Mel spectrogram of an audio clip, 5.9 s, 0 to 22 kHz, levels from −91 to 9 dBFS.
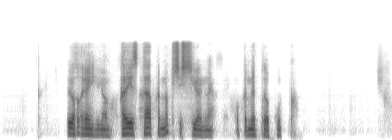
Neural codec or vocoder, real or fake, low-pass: codec, 16 kHz, 0.5 kbps, FreqCodec, larger model; fake; 7.2 kHz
